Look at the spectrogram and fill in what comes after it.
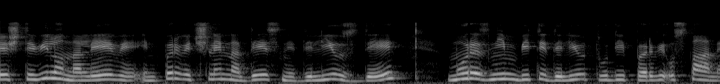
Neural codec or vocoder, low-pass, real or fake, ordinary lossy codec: none; 7.2 kHz; real; none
